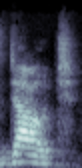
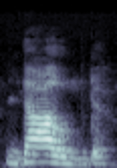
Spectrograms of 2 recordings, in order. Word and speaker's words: doubt: This is a word which is doubt, not doubt. Because the letter B is silent in this word, and it's because there comes T after the letter B.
